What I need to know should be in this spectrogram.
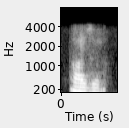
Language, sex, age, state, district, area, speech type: Nepali, male, 60+, West Bengal, Darjeeling, rural, conversation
